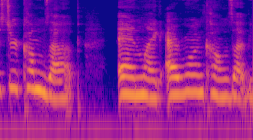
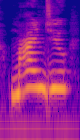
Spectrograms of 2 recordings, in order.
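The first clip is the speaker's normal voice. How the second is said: normal talking voice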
